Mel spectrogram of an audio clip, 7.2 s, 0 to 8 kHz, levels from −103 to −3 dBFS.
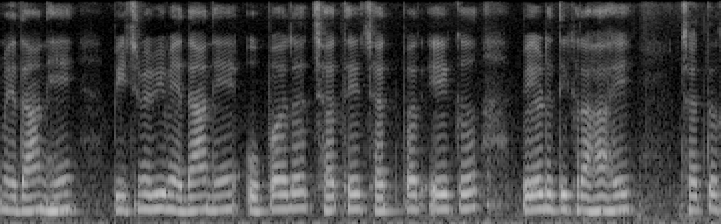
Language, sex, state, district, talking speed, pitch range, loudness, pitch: Hindi, female, Bihar, Begusarai, 160 wpm, 185-205 Hz, -36 LUFS, 195 Hz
